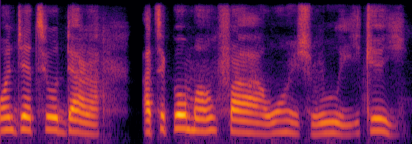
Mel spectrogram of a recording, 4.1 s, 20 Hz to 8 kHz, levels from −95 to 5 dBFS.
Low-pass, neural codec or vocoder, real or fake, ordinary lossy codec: 7.2 kHz; codec, 16 kHz, 0.8 kbps, ZipCodec; fake; Opus, 64 kbps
